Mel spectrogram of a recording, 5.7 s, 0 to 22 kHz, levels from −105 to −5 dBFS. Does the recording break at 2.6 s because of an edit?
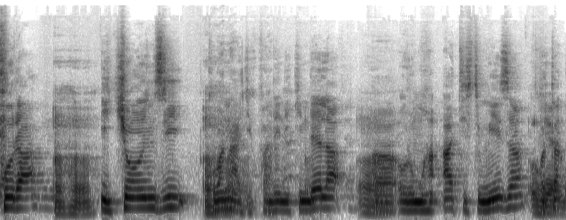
yes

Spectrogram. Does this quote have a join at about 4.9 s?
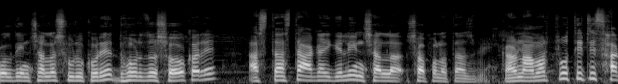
yes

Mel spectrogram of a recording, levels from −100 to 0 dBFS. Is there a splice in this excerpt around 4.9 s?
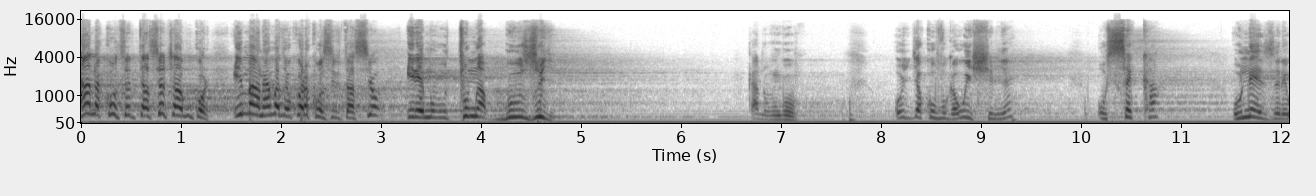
no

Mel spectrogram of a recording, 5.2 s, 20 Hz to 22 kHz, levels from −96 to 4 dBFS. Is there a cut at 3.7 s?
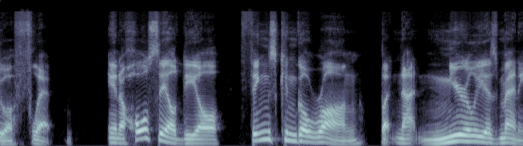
no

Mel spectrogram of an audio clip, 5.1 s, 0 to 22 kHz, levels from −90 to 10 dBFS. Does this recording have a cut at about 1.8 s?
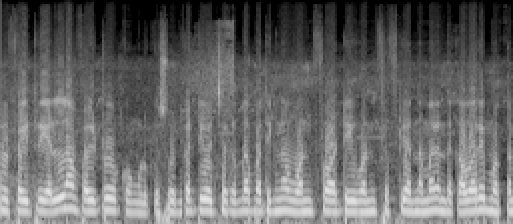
yes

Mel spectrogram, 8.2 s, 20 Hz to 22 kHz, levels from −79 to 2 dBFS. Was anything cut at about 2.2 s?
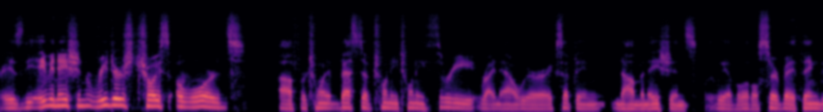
no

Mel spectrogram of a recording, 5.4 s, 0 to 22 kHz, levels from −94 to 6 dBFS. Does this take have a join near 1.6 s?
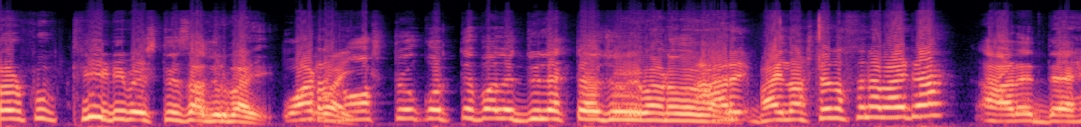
yes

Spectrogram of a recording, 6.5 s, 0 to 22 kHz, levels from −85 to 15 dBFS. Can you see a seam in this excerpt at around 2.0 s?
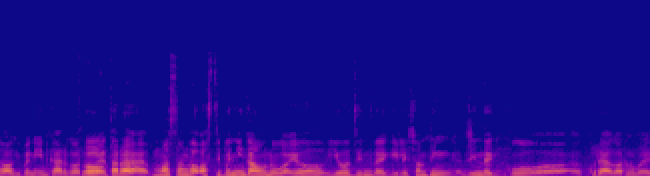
no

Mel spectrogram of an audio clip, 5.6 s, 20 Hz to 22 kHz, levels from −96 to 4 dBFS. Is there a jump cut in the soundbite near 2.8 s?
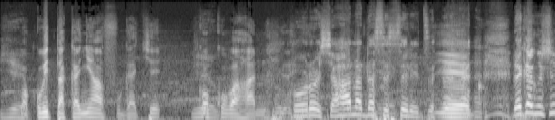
no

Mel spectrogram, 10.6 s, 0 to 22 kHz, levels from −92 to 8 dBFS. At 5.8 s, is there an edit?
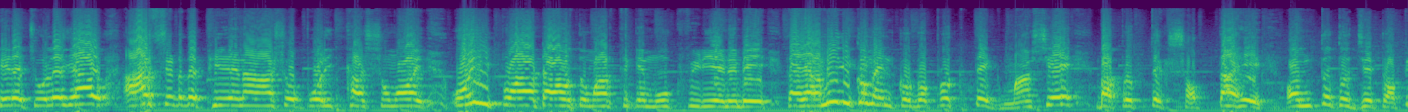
yes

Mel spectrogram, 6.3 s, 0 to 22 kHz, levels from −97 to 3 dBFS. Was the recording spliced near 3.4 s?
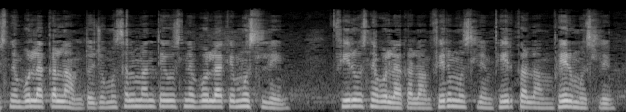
no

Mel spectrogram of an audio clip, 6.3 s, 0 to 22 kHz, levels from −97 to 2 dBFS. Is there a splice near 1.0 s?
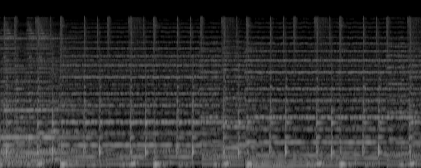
no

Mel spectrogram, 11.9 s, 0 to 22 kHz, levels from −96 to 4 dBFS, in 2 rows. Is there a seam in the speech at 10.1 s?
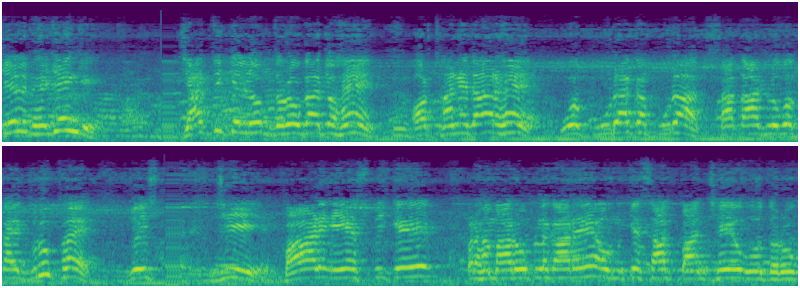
no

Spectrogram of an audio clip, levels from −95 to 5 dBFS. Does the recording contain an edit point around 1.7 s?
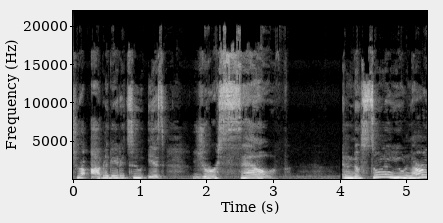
no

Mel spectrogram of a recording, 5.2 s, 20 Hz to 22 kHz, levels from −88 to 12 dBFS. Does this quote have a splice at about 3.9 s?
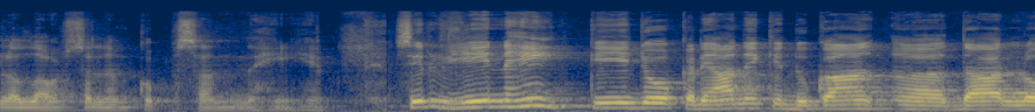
no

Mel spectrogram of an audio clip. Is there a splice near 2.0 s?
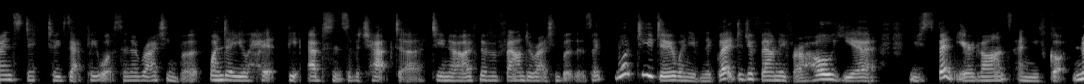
yes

